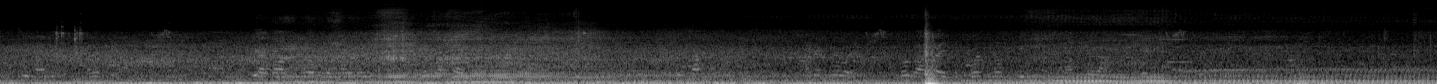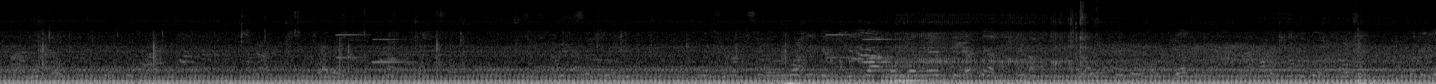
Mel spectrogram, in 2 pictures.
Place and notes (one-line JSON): {"title": "7-11朴子橋門市, Liujiao Township, Chiayi County - in the Square", "date": "2018-05-07 20:42:00", "description": "Square outside the convenience store, Bird call, Traffic sound\nBinaural recordings, Sony PCM D100+ Soundman OKM II", "latitude": "23.48", "longitude": "120.25", "altitude": "7", "timezone": "Asia/Taipei"}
